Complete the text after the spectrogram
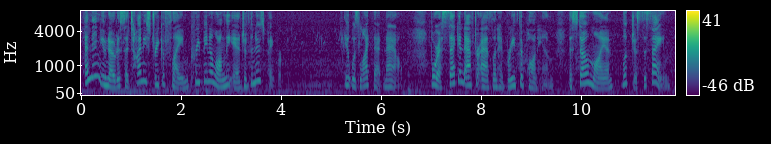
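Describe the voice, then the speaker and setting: A woman reading a children's story aloud as an expressive storyteller. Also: a little high, slight background noise.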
